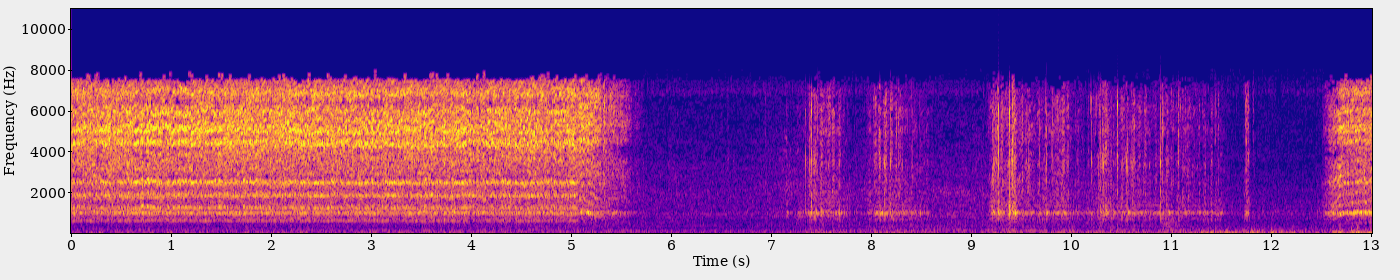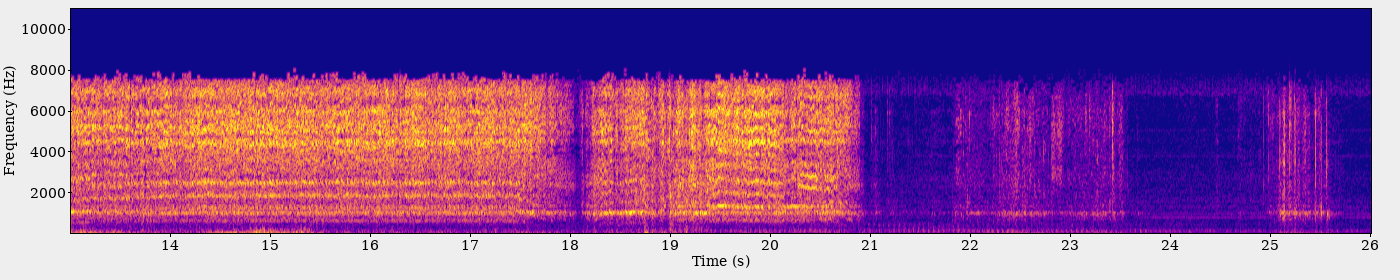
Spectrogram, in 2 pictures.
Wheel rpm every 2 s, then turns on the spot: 160, 160, 100, 10, 20, 20, 100, 160, 140, 130, 80, 10, 10.
8-12 20-26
